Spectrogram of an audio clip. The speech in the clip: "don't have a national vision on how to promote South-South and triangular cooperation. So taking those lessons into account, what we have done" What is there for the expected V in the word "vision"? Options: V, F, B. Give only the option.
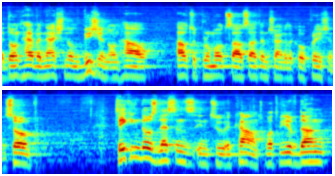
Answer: V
